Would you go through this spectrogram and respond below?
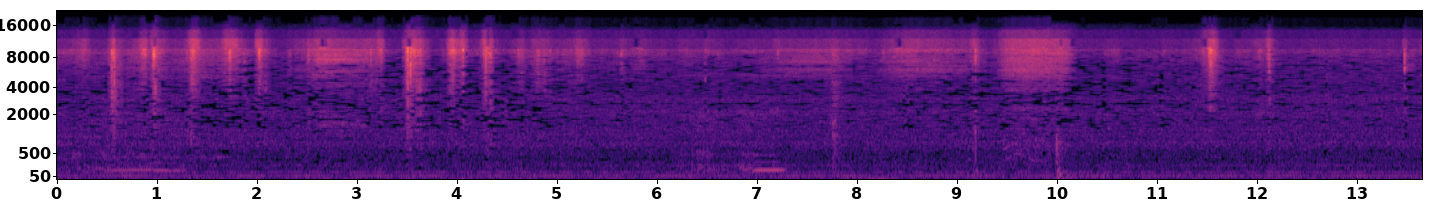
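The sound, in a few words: shuffling a deck of tarot cards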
